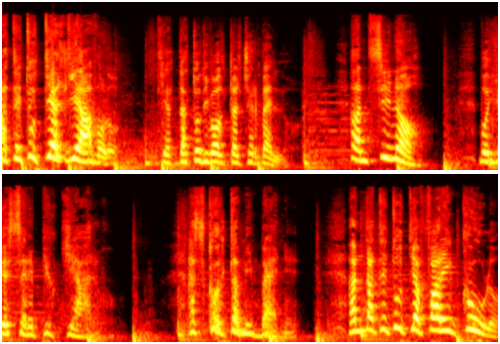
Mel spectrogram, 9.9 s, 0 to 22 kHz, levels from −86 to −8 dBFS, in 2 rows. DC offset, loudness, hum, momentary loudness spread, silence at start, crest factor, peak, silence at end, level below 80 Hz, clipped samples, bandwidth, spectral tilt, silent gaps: under 0.1%; -17 LUFS; none; 22 LU; 0 s; 18 dB; 0 dBFS; 0 s; -38 dBFS; under 0.1%; 16.5 kHz; -4.5 dB/octave; none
